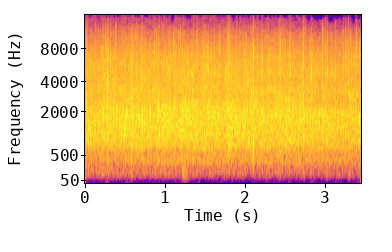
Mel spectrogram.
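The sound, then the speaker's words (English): An in-room audience gives a big hand to viewers watching online and on television. Continuous, dense clapping holds at a steady, moderate level from start to finish. “For those of you in the room, would you give our online television audience a big hand?”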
